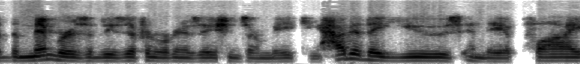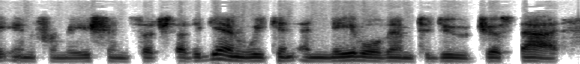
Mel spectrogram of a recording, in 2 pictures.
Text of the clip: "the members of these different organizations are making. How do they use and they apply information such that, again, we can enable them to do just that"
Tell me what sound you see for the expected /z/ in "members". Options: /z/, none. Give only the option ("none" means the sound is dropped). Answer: /z/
